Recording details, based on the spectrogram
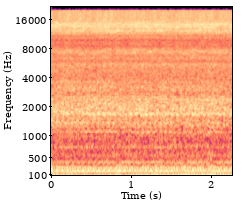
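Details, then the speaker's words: Honda Prelude after intake reassembly idles noticeably fast and slightly uneven, possibly from the high-idle warm-up screw. A vacuum leak is suspected. "it seems relatively consistent doesn't sound to be running very well but there's no telling why"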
